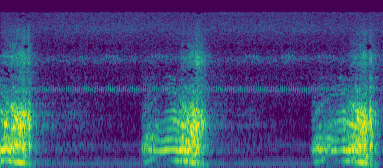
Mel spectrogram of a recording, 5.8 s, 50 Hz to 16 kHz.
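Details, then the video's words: Female lion roaming alone and restless in Tembe at 3:15 AM, 26 August 2022, recorded by a live camera: heavy rasping roar grunts that swell and fade, three bursts roughly two and a half seconds apart. "Lion: F70-Mum alone restless and roaring"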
